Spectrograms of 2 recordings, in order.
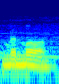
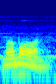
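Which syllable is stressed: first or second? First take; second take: second; second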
